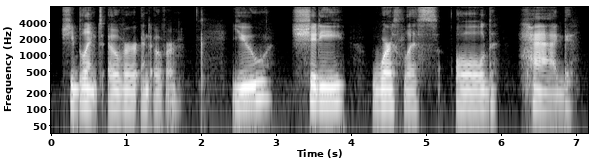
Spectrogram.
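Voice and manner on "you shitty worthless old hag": loud, very slow enunciation, every syllable spelled out. After asking about her mother, the narrator addresses the woman directly: slow, careful enunciation. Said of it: "I enunciated every syllable slowly and carefully".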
